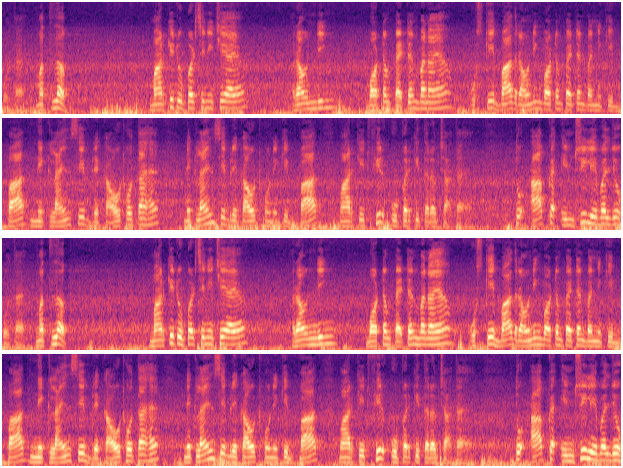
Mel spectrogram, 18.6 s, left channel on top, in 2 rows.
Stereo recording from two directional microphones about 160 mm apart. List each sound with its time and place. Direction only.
0.5 s speech: 30° right (ahead or behind)
2.2 s speech: 30° right (ahead or behind)
7.1 s speech: 30° right (ahead or behind)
